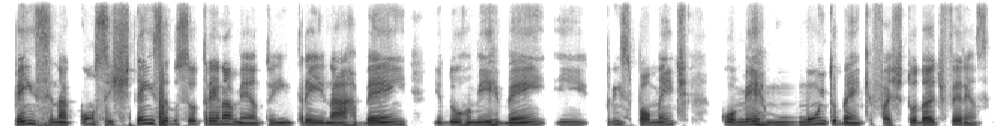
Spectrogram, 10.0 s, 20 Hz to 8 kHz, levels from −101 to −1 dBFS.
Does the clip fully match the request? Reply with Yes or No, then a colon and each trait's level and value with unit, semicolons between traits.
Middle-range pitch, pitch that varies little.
No: medium, 145 Hz; average, 3.7 semitones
